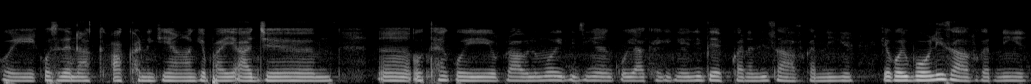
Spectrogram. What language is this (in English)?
Dogri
